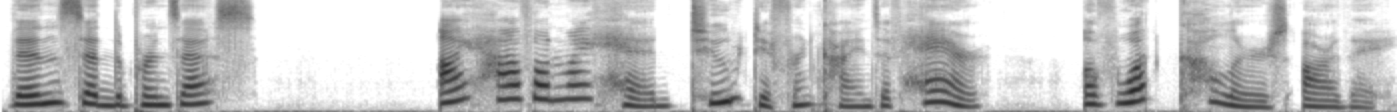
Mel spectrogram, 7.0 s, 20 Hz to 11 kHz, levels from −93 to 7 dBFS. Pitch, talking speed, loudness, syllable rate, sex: 265 Hz, 165 wpm, -19 LUFS, 5.1 syllables/s, female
